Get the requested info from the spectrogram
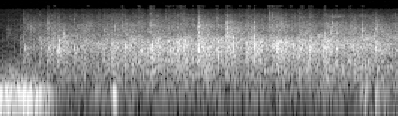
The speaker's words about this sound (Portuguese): Mostra de Cinema de Tiradentes a imaginação como potência. O ator e cineasta Jean-Claude Bernadette e a produtora Luana Melgaço. Vamos aplaudir da mesa?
